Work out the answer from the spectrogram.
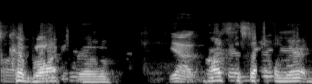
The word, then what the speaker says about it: quebracho: I don't even know how to say It's quebracho.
